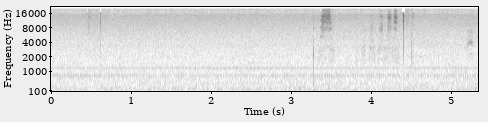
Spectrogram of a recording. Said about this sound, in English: I'm just going to simplify this drawing right quick.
